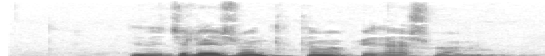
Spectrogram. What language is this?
Pashto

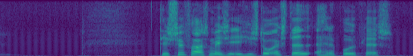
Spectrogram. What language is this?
Danish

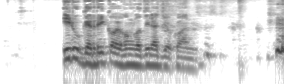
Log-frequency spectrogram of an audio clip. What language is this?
Basque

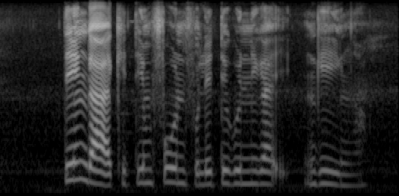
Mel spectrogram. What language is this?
Swati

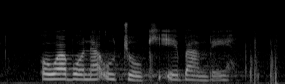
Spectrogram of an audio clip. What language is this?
Zulu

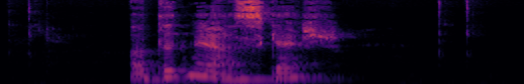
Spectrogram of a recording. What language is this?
Turkish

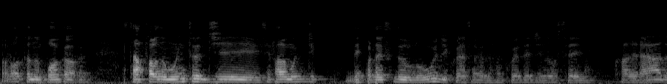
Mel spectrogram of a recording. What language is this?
Portuguese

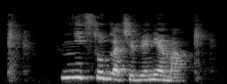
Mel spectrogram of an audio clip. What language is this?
Polish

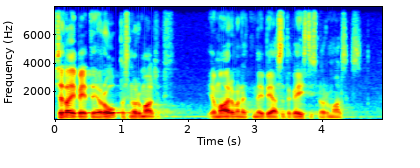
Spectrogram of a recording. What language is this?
Estonian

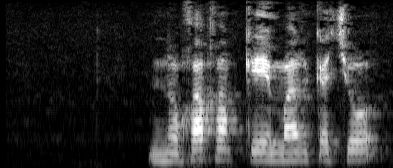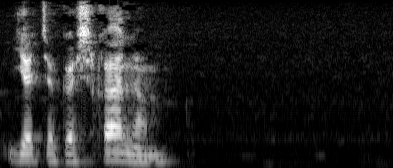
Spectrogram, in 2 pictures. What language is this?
Corongo Ancash Quechua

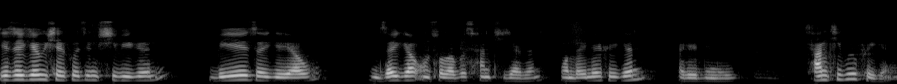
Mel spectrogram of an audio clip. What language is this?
Bodo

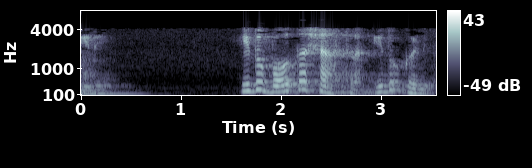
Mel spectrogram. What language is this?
Kannada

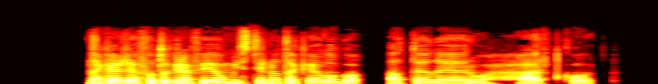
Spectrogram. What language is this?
Czech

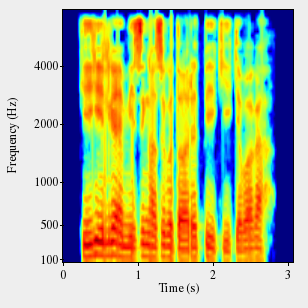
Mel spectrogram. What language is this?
Kalenjin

